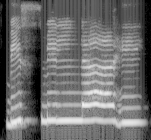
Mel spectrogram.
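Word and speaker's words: بسم الله: So this seen letter, just like English letter, kind of S letter with this whistle sound in it when we say bis. I hope you can hear the whistle sound in it, just a bit of it.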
